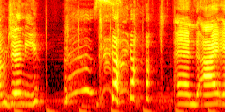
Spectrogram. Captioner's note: laughs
